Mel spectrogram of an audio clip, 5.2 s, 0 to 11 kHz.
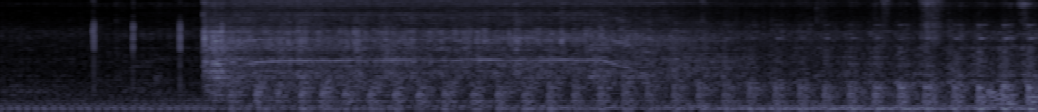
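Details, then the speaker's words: Rusi Macho 150 motorcycle, remote start via newly fitted two-way alarm (two presses, no key): short starter whir, engine catches cleanly and settles into steady even idle; normal start and idle. "Paandarin natin itong may kidlat na to. Dalawang pindot"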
